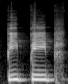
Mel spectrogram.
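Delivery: high-pitched short horn toots; two squeaky beeps; car horn beeps. Acted. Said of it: "and went".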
